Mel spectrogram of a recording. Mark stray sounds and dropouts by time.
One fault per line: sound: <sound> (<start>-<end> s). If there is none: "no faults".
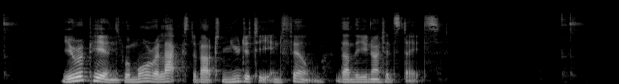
no faults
